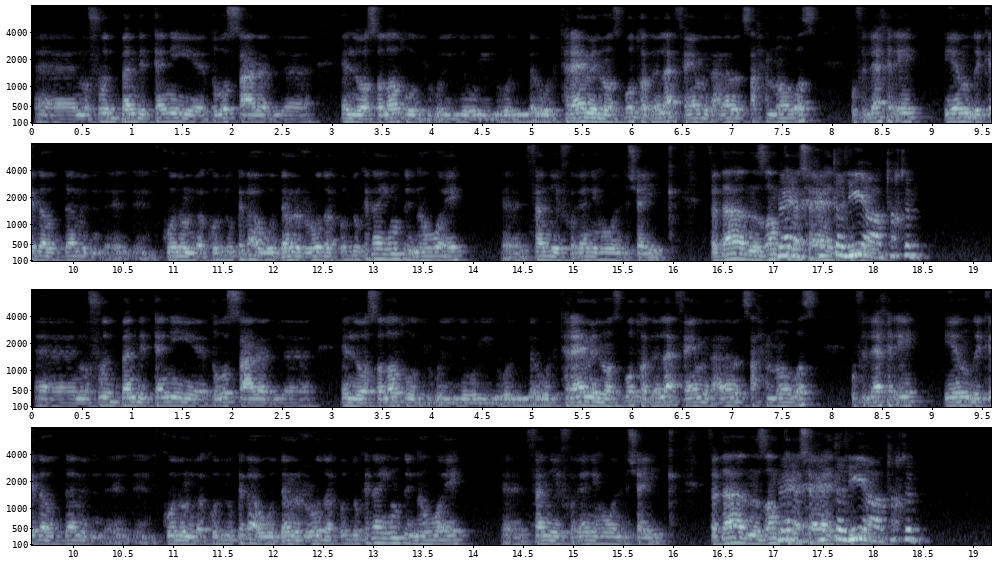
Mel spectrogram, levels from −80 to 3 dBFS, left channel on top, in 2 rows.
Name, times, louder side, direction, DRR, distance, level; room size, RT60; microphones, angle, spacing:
voice 1, 0.0-2.8 3.1-7.8 8.2-13.9 14.3-15.9 16.4-18.1, left 1 dB, 5° left, 4.7 m, -26 dB
voice 2, 17.0-18.4, equal, 80° left, 3.3 m, -22 dB
9.7 x 6.1 x 4.2 m
head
